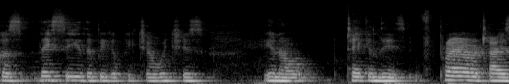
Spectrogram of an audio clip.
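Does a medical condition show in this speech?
No.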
